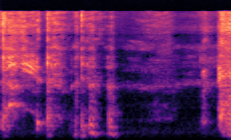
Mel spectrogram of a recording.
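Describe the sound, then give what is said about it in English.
A loud fit of several harsh coughs in quick succession, a brief quiet pause, then another forceful cough to finish. “You gave her coughing to me.”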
